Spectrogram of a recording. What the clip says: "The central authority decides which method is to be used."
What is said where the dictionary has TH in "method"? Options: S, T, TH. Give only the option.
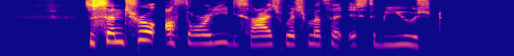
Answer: TH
